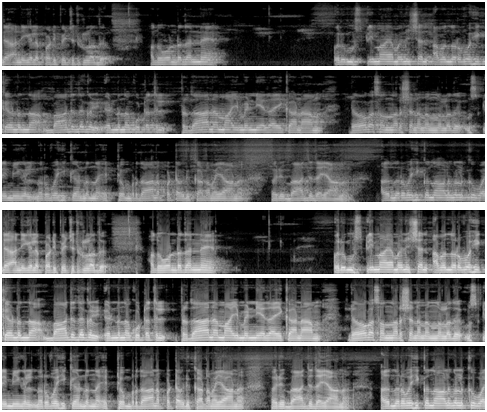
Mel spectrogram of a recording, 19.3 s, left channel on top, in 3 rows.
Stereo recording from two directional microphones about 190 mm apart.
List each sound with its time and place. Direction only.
0.0 s a man's voice: 50° right (ahead or behind)
4.4 s a man's voice: 45° right (ahead or behind)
